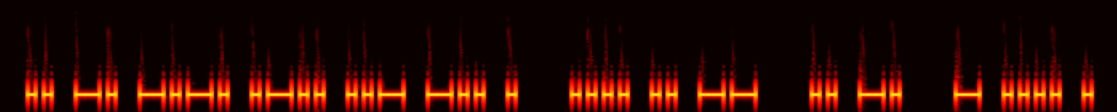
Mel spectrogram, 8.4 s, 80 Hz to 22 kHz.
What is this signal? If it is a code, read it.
Morse code, heard as a keyed tone, about 20 wpm, 700 Hz. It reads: INCLUDE HIM IN THE
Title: Sentences from Top 1000 Words - Review Part 3 - 20wpm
